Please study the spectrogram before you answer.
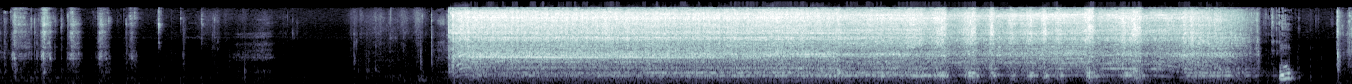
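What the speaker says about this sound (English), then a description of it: "I'm going to have to use the wire brush in there." A wire brush spinning on a power drill scrubs a vintage hand drill, a loud continuous harsh whir lasting about eight seconds, after scattered light handling clicks and before it cuts off abruptly.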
